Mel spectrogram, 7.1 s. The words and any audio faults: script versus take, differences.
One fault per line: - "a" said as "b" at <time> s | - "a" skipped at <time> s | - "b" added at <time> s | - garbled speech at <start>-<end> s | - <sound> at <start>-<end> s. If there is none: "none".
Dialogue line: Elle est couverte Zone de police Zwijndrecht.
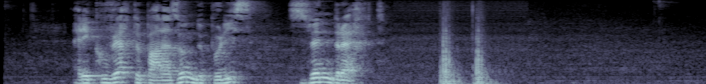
- "par la" added at 1.4 s
- thud at 4.4-5.1 s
